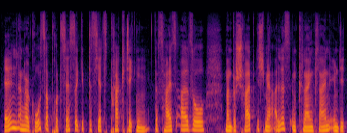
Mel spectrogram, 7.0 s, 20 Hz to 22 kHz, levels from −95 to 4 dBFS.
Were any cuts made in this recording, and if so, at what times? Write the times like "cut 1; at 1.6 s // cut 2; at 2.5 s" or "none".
none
